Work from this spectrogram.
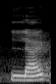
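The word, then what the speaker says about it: light: देखिए किसी भी वर्ड में अगर आई जी एच टी अगर एक साथ आता है तो इसमें जो जी एच लेटर है ये साइलेंट रहता है, ठीक है। हम जी एच को प्रोनाउंस नहीं करते हैं।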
